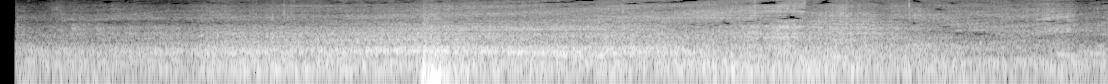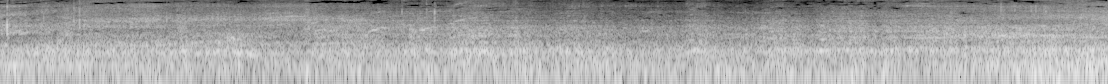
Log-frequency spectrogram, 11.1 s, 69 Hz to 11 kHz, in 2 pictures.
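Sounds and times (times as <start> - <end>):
rc truck motor whining: 0.1 - 11.0
low thump: 2.1 - 2.4.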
